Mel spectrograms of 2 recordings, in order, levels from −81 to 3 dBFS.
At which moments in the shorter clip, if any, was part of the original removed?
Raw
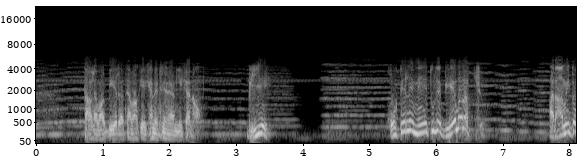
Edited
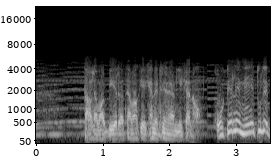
0:02.6

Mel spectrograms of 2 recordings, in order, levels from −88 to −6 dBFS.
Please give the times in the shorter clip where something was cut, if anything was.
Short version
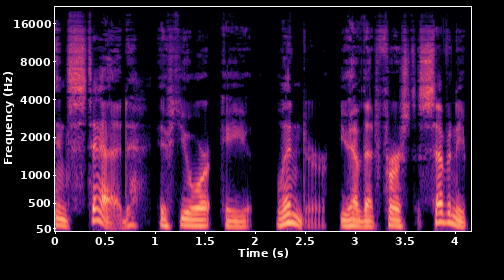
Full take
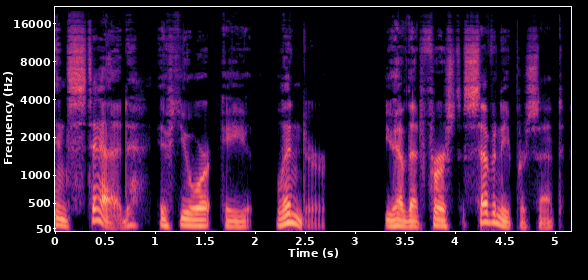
0:02.7

